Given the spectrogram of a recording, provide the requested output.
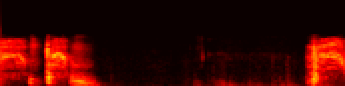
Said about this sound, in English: Now you made me choke. We need a cough button.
